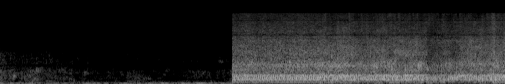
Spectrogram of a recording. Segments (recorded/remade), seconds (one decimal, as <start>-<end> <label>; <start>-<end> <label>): 0.0-3.2 recorded; 3.2-5.1 remade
